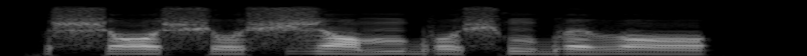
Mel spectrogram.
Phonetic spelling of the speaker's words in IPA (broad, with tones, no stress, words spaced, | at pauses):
ʃɔ˨˩ʃo˩˧ʃ ʒɒ˧˩˧mbo˧˩˧ʃmbə˧˩˧ðɔ˨˩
